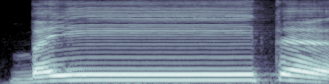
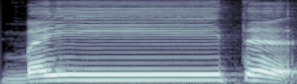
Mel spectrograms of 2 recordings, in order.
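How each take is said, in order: First: The final t bounces with an echoing release. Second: The same.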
